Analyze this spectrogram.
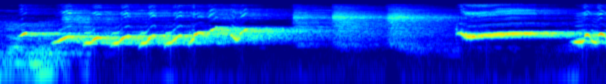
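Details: A white-rumped shama in full voice gives its kretekan song style, said to provoke other shamas: quick rising and falling whistled notes run into a trill, then a long steady whistle, over a hissy, echoing background.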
